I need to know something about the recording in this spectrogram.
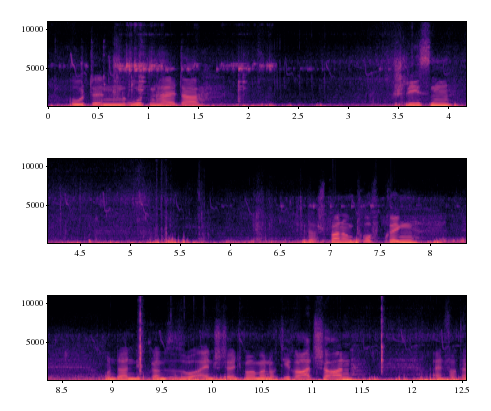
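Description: A fishing reel clicks as its line is wound.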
